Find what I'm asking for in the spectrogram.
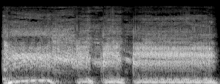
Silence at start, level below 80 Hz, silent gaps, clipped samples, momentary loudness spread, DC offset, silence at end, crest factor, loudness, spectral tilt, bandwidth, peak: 0 s; -22 dBFS; none; under 0.1%; 2 LU; under 0.1%; 0 s; 10 dB; -10 LUFS; -4 dB/octave; 16.5 kHz; 0 dBFS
